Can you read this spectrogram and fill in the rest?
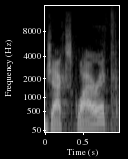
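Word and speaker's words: Jack Squirek: raiders victory marcus allen mvp yeah awesome um jack squirrik yes yeah yeah is that i pronounce it the right way nailed it bam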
